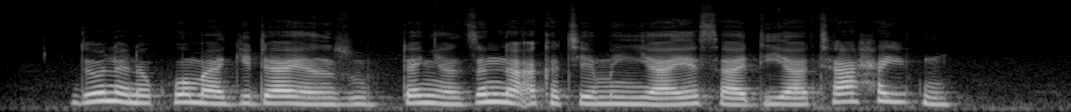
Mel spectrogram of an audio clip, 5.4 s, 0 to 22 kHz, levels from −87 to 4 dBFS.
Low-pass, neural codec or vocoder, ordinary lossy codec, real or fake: 19.8 kHz; none; none; real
